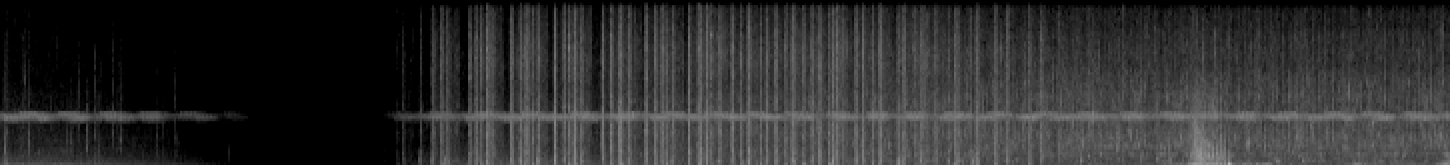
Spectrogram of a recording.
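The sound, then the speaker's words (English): A stream where riders have brought their thirsty horses flows with a steady, broad rushing and splashing after a brief silence, scattered with sharp hoof-like clops and a thin, constant high-pitched tone running over it. “I'm glad we found this stream.”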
